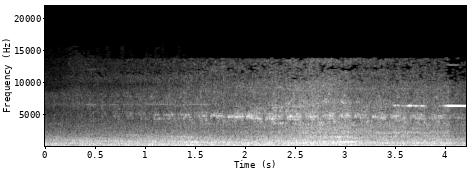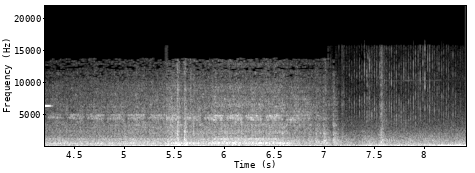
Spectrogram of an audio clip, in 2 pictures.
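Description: A Renault Kangoo van drives in and slows to a stop, its engine and tyres running steadily and growing louder as it nears, with a brief high squeak about halfway through. Near the end a loud low boom sets in suddenly.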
